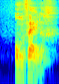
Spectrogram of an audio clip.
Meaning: unsafe
- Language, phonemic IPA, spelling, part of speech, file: Dutch, /ɔɱˈvɛiləx/, onveilig, adjective, Nl-onveilig.ogg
